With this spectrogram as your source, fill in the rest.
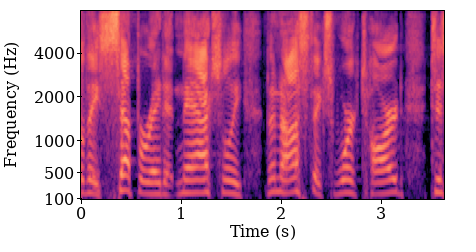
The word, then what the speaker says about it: Gnostics: John's day they're called Gnostics I like to call them ganache sticks but the G is silent but they're Gnostic so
